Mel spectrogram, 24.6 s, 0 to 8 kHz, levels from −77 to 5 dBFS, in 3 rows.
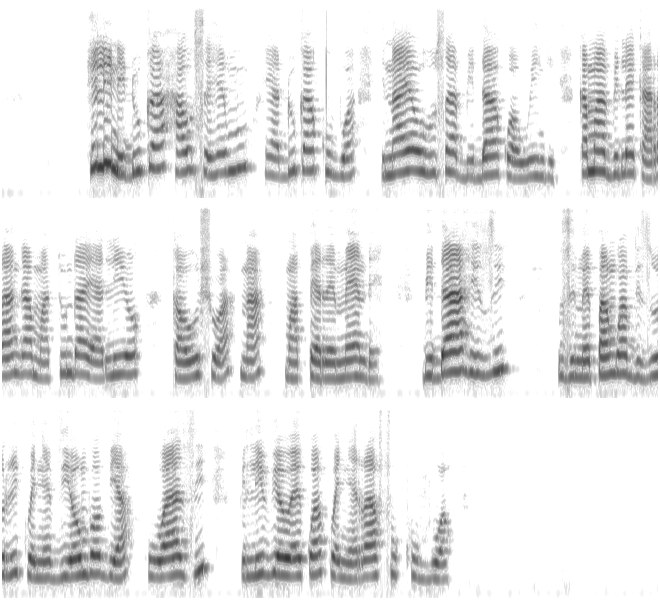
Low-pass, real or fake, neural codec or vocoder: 7.2 kHz; real; none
